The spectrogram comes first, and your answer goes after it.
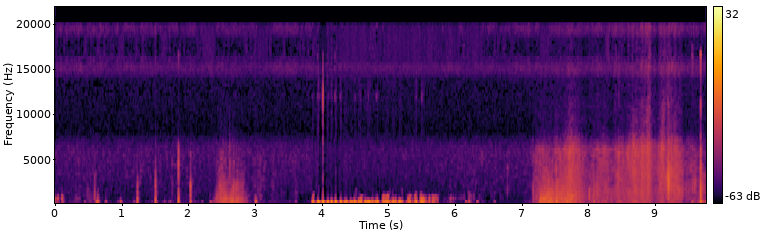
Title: angry empty stomach rumbles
